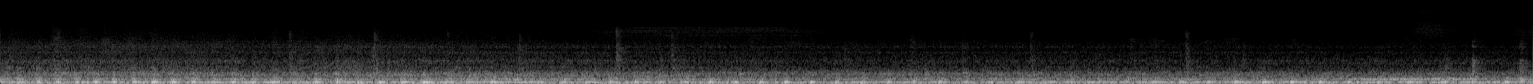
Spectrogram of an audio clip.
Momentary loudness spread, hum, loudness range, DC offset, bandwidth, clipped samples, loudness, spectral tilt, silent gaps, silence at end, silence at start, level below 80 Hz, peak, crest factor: 5 LU; none; 4 LU; under 0.1%; 6 kHz; under 0.1%; -28 LUFS; -10 dB/octave; none; 0 s; 0 s; -36 dBFS; -8 dBFS; 18 dB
